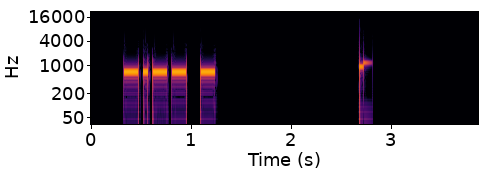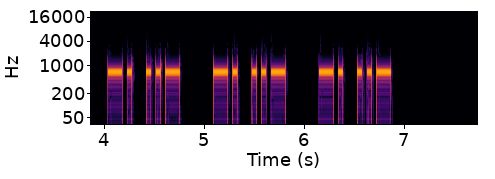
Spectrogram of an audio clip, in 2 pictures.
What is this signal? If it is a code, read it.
Morse code, heard as a keyed tone, about 24 wpm, 700 Hz. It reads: YT NU NU NU
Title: Canadian Provinces and Territories - Repeated 3x - 25wpm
